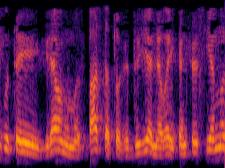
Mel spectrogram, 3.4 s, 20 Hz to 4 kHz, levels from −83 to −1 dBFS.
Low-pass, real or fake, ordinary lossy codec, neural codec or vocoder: 3.6 kHz; real; MP3, 16 kbps; none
